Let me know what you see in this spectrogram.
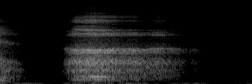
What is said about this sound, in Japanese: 体がこわばってるんだから、ゆっくり息を吸って。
